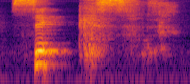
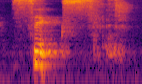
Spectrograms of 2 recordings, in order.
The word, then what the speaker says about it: sixth: even for us natives, because we have a big movement of the tongue. We first have sick, and that's the K, sick, s, and then we have this S and to a TH, six. It's three big movements for the tongue. The back of the tongue, the front of the tongue, then the tongue through the teeth.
